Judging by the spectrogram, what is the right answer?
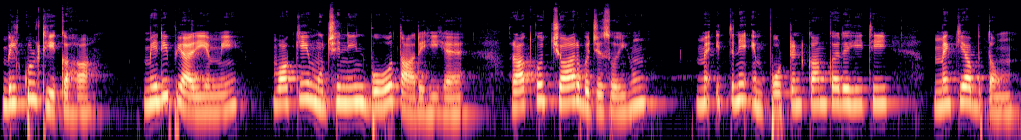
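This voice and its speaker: A woman voicing a cheeky, lazy teenage girl who teases her family in a bubbly, higher voice, in a storybook reading. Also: expressive, dark tone, lo-fi sound, natural voice. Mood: teasing.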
